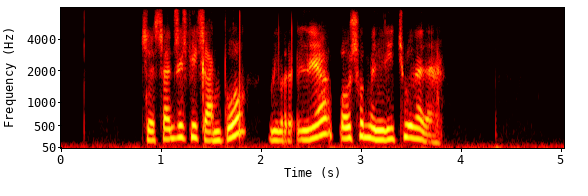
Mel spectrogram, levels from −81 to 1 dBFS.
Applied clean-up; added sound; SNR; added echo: neural diffusion model UNIVERSE++.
